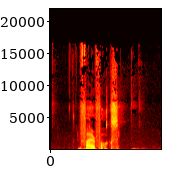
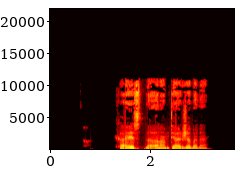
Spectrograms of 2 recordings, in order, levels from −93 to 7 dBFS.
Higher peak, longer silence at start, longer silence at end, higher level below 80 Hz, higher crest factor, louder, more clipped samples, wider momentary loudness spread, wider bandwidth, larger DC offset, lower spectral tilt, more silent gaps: first, -2 dBFS vs -10 dBFS; second, 0.55 s vs 1.3 s; about the same, 0.55 s vs 0.55 s; first, -48 dBFS vs -64 dBFS; about the same, 22 dB vs 22 dB; first, -21 LUFS vs -27 LUFS; neither; second, 7 LU vs 12 LU; first, 17 kHz vs 11.5 kHz; neither; about the same, -3 dB/octave vs -3.5 dB/octave; neither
